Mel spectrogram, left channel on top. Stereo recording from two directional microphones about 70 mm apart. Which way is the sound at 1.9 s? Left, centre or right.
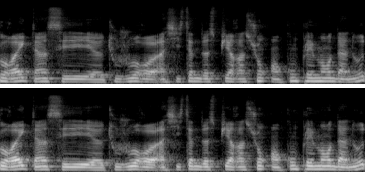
Right.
